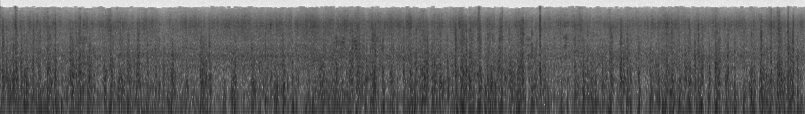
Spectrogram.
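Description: Strong gusty wind buffeting the microphone: a loud, rough, fluttering rumble with no break.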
